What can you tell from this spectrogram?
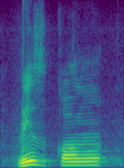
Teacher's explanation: dengung di sini bunyinya tebal kerana ikhfa di sini berlaku ke atas huruf isti'la, huruf yang tebal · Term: ikhfa hakiki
